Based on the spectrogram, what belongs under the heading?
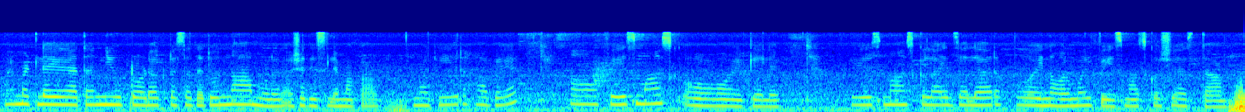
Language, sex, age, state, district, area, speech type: Goan Konkani, female, 18-30, Goa, Ponda, rural, spontaneous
